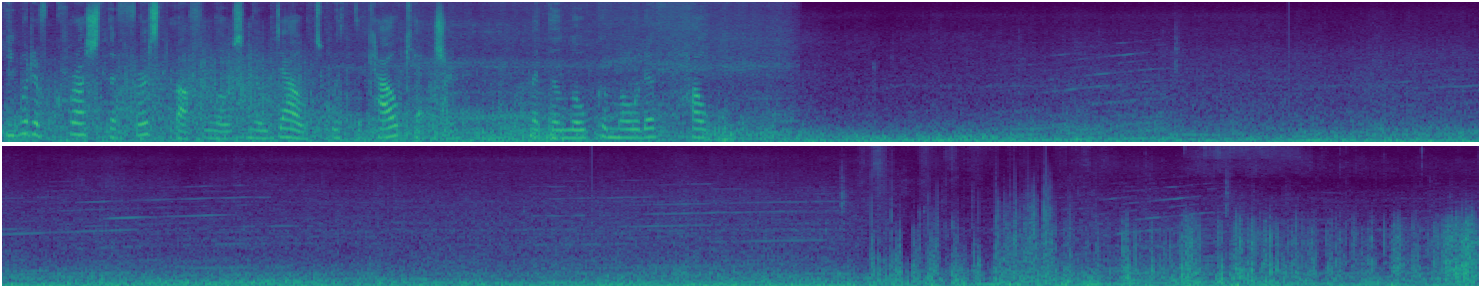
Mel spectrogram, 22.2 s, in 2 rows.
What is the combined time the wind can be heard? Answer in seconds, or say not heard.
22 s.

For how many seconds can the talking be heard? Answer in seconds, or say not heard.
5 s.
